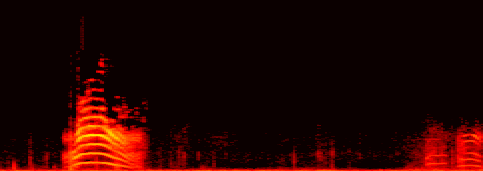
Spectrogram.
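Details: Kitten meowing: one loud, high, arched meow with clear harmonics, followed after a pause by a fainter, shorter second cry, in an otherwise quiet setting.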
